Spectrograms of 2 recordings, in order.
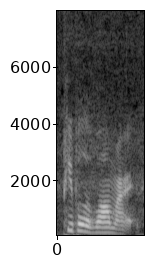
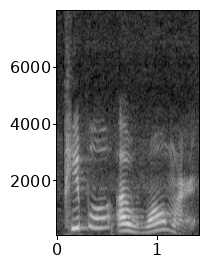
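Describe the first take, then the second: First: Said in the usual way. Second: Drawn-out, slower repeat of the name; slow disbelief. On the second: Real, not acted. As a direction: stretch out People of Walmart in disbelief.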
